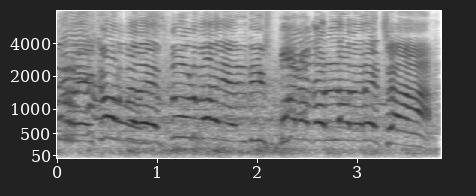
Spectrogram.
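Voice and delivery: rising shouted goal commentary; breakneck goal commentary. Real, not acted. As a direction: call the goals at full tilt.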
